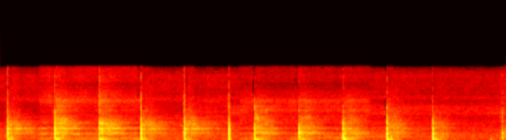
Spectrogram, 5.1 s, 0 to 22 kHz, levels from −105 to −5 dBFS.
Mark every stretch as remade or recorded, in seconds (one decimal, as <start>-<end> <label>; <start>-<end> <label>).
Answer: 0.0-0.4 recorded; 0.4-1.4 remade; 1.4-2.4 recorded; 2.4-3.7 remade; 3.7-5.1 recorded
